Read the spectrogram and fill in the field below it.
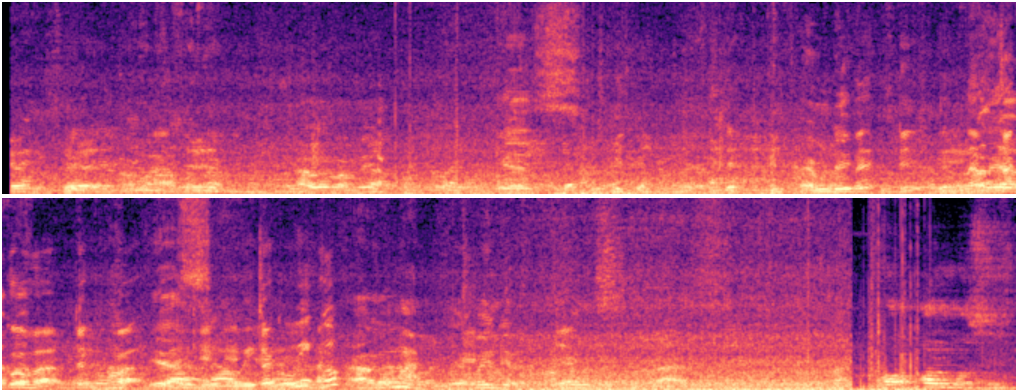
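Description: A crowd of men and women chatter and talk over one another close by.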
